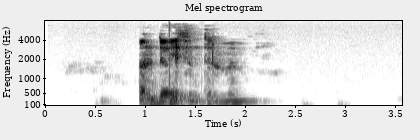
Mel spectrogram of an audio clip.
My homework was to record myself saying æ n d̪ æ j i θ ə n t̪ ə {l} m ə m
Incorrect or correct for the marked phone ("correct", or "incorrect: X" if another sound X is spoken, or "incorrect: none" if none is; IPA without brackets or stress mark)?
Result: correct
